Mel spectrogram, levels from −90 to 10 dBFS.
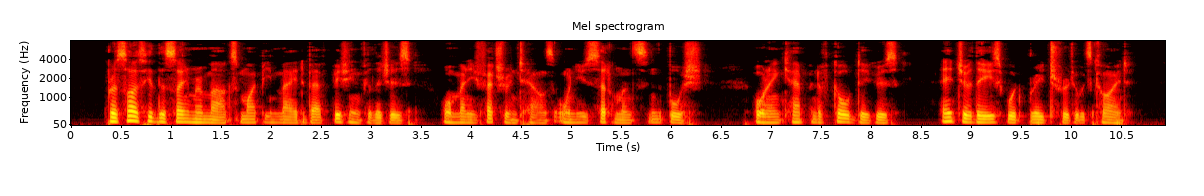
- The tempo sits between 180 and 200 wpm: Yes, average, 190 wpm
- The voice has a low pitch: Yes, low, 105 Hz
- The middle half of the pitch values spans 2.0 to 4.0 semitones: Yes, average, 2.8 semitones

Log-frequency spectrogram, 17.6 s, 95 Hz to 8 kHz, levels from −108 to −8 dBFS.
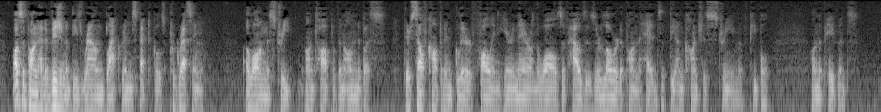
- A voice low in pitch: Yes, very low, 80 Hz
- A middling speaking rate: Yes, average, 160 wpm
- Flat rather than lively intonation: Yes, narrow, 1.6 semitones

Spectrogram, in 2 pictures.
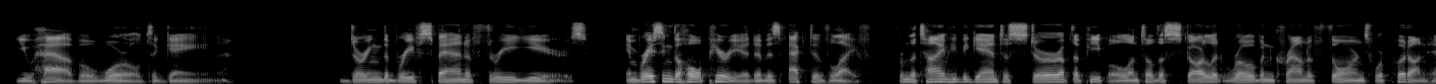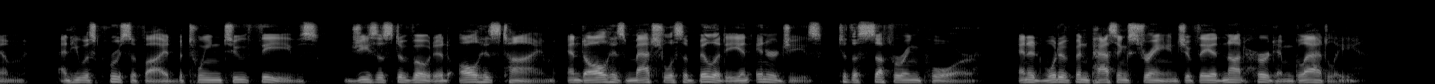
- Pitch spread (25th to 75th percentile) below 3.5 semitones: Yes, average, 3.1 semitones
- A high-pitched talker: No, low, 100 Hz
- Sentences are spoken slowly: No, average, 165 wpm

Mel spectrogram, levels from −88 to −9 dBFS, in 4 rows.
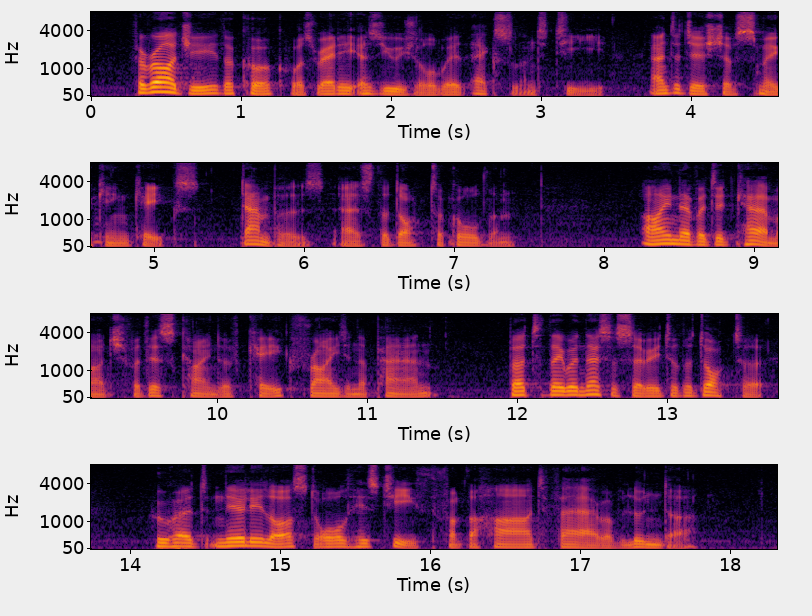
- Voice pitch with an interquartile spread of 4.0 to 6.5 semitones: Yes, wide, 5.4 semitones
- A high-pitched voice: No, low, 100 Hz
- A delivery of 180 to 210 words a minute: Yes, average, 185 wpm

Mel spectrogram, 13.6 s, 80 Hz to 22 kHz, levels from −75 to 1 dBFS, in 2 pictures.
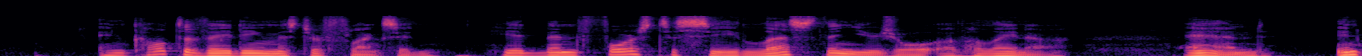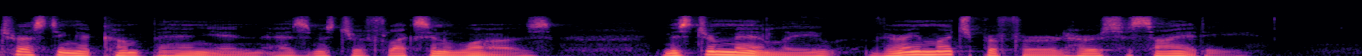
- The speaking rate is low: Yes, slow, 130 wpm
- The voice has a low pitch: Yes, low, 110 Hz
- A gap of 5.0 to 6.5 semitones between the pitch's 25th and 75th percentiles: Yes, wide, 5.5 semitones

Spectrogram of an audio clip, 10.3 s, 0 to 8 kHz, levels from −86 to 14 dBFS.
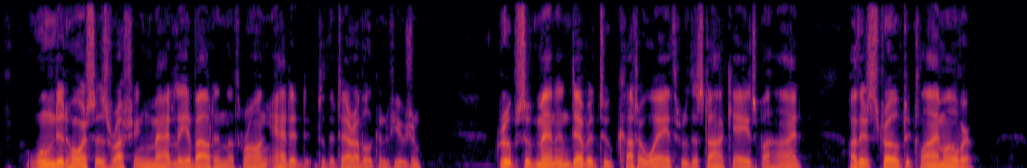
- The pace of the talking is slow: No, average, 175 wpm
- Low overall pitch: Yes, low, 105 Hz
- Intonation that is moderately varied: Yes, average, 3.3 semitones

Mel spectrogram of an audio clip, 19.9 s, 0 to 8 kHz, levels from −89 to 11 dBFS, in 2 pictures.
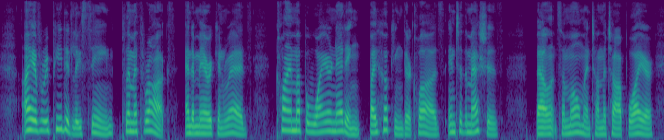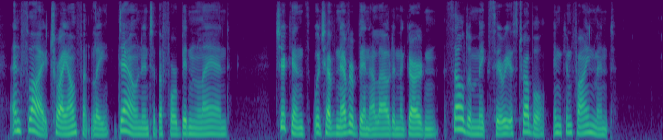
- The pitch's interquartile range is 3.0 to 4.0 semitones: No, average, 5.0 semitones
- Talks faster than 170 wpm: No, average, 160 wpm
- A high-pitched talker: No, medium, 145 Hz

